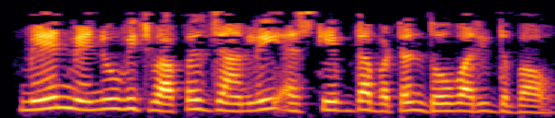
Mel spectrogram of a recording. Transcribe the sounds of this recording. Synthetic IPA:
mɛ̃ːnmɛ̃ːnũːʋɪt͡ʃʋaːpəsd͡ʒaːnləiːʔɛskeːp̚d̪aːbɐʈənd̪oːʋaːɾiːd̪ɐbaːoː

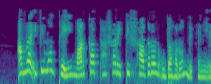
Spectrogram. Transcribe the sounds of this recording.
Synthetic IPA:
a̰mɾaʔit̪imod̪ʱːejmaɾkap̚bʱaʃaɾek̚ʈiʃad̪ʱaɾonṵd̪aɦaɾond̪ekʰenije

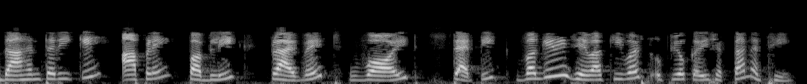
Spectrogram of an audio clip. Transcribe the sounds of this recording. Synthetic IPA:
d̪aɦənt̪əɾike | apɳ̃epəblik | pɾajʋeʈʋɔiɖ | sʈɛʈikʋəɡeɾed͡ʒeʋakiʋəɽsṵpjoɡ̚kəɾiʃək̚t̪anət̪ʰi

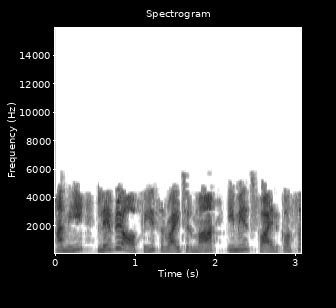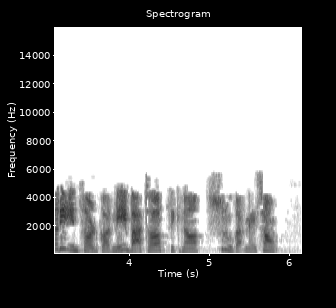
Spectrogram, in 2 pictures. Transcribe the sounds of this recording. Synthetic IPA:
ɦamilebreʌpʰisrajʈʌrmaimed͡zpʰajlkʌsʌɾiinsʌrʈ̚ɡʌrnebatʌsiknʌsuɾuɡʌrnet͡sʰʌw̃

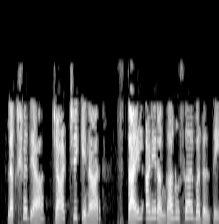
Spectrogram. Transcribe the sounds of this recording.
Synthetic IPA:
ləkʂəd̪jat͡ɕaɾʈ̚t͡ɕiːkeɽ̃aɾ | sʈailaɽ̃iɾəŋɡanusaɾbəd̪əlt̪e

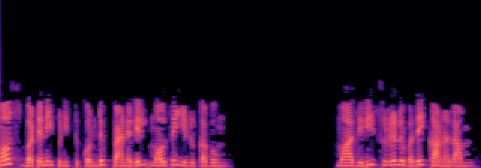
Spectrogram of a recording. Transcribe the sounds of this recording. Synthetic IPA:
mɐʊsbɐʈːɐnɐɪpɪɽɪt̪ːɯkːɔɳɖɯpæːnɐlɪlmɐʊsɐɪɪɻɯkːɐʋɯm | aːðɪɾisʊɻɐlɯʋɐðɐɪkːaːnɐlaːm

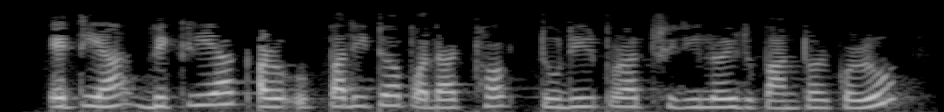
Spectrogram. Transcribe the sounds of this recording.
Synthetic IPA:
etijabikɹijakaɹuʔut̚paditɔpɔdaɹtʰɔk̚tudiɹpɔɹatʰɹitilojɹupantɔɹkoɹʊ̃

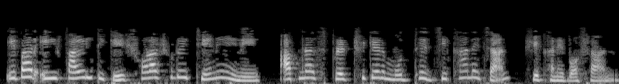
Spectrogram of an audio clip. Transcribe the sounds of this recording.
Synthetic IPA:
ebaɾejfajlʈikeʃɔɾaʃoɾit͡ɕeneene | a̰pnaɾspɾeʈɾiʈeɾmod̪ʱːed͡ʑekʰanet͡ɕa̰nʃekʰanebɔʃa̰n

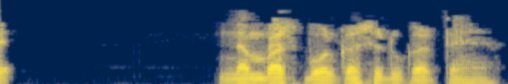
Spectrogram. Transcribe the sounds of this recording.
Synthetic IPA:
nɐ̃mbəɾsboːlkɐɾʃʊɾukɐɾt̪eɦɛ̃ː

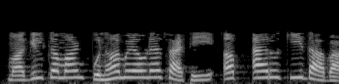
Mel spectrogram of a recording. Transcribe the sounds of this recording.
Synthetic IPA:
maɡilkəmaɳpunɦamiɭəʋɳjasaʈiːəp̚aɾukiːd̪aba

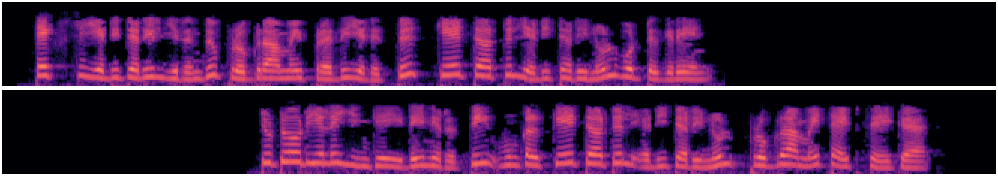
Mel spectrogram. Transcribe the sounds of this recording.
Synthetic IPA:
ʈɛksʈɛɽɪʈɐɾɪlɪɾɯnd̪ɯpɪɾoːɡɾaːmɐɪpɪɾɐðɪjɛɽɯt̪ːɯkeːʈːaːɾʈːɪlɛɽɪʈːɐɾɪnʊlɔʈːɯɣɪreːn | ʈʊʈoːɾɪjɐlɐɪɪŋɡeːɪɽɐɪnɪɾɯt̪ːiʊŋɡɐɭkeːʈːaːɾʈɪlɛɽɪʈːɐɾɪnʊlpɪɾoːɡɪɾaːmɐɪʈɐɪpsɛjɣɐ

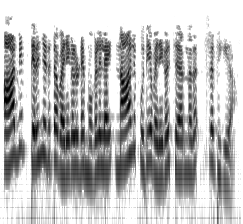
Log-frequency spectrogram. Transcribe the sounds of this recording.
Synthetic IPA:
aːd̪jɐmt̪iɾɐɲːe̞ɽut̪ːɐʋɐɾiɣɐɭuɽe̞muɣɐɭilaːjinaːlɨpuðijɐʋɐɾiɣɐɭt͡ɕe̞ːrnːɐðɨɕrɐd̪ʱːikʲːuɣɐ̰

